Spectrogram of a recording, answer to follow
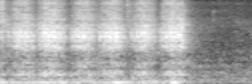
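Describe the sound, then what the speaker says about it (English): A flat file is drawn over the metal point of an old engine igniter in four or five even rasping strokes, close and crisp, before it stops and falls quiet. "Get ourselves a nice beveled edge on here, nice flat surface, because we're using a flat file here."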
